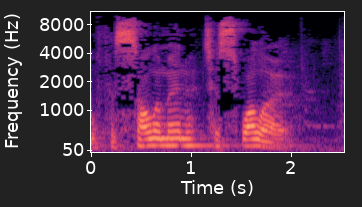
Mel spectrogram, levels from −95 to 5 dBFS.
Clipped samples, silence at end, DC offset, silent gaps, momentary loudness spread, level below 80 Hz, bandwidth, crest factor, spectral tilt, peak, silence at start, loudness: under 0.1%; 0.5 s; under 0.1%; none; 7 LU; -54 dBFS; 10 kHz; 16 dB; -4.5 dB/octave; -6 dBFS; 0 s; -21 LUFS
